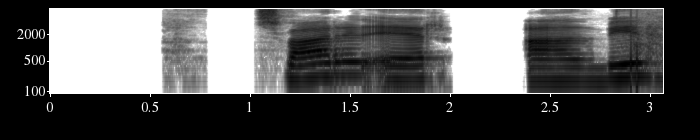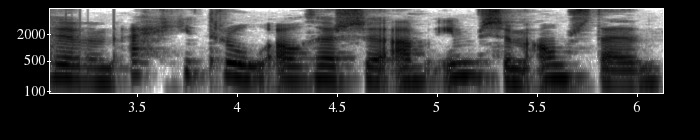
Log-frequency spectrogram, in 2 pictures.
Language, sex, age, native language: Icelandic, female, 20-29, Icelandic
